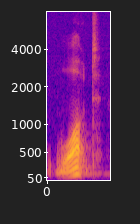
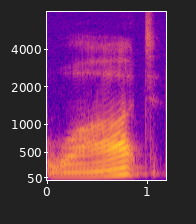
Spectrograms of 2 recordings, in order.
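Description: First: The word sounds sharp and demanding. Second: The word sounds astonished and amazed. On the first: The speaker wants an answer from someone. "then that's kind of like I'm demanding an answer from someone" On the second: The speaker can't believe what was said. "Like someone just told me something amazing or just crazy"

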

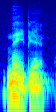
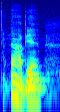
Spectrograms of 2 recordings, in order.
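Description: First: The first syllable is said with a 'nei' sound. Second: The first syllable is said with a plain 'na'. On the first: "the ne is purely spoken. And it's a bit more colloquial" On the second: "So this character, na"

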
